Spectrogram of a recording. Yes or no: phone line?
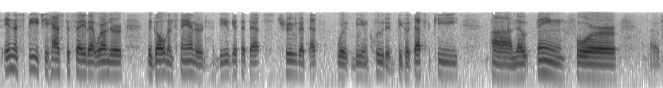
yes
